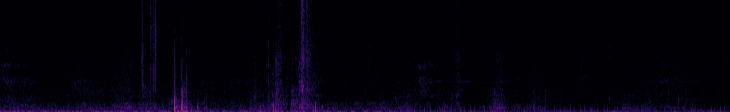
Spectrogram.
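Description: Black lace-up skate shoes being pulled off and set down on a concrete floor: a few brief knocks and scuffs, the loudest just under two seconds in and another about three seconds in.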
